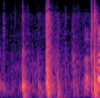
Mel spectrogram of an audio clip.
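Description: Cardboard shipping box being handled and its cut, taped flaps pulled open: three short, sharp knocks and snaps of cardboard.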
